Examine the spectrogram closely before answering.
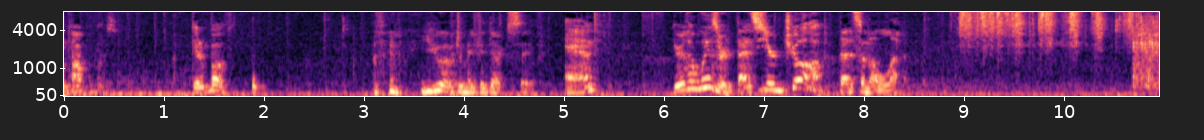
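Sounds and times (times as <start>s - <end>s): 
speech: 0.0s - 0.7s, 1.3s - 1.8s, 3.2s - 5.5s, 6.1s - 9.1s
fistful of dice rattling and spilling out: 8.8s - 10.9s.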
